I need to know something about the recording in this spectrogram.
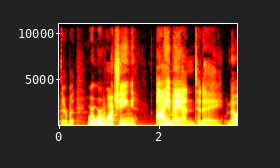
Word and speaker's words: I Man: show we'll get there but we're we're watching i man today no it's pronounced iman iman uh ivan i i thought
